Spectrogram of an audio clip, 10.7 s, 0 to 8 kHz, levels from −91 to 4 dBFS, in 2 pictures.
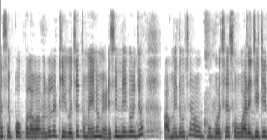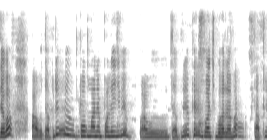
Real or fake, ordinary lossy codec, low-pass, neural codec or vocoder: real; none; 7.2 kHz; none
